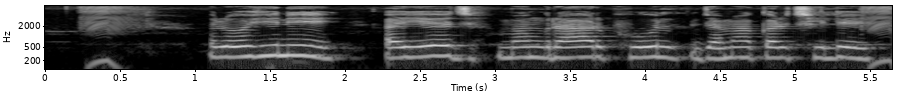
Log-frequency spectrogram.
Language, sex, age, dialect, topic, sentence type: Magahi, female, 18-24, Northeastern/Surjapuri, agriculture, statement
